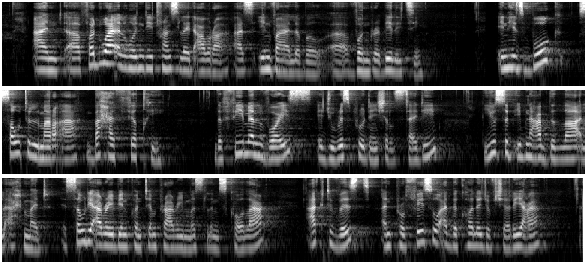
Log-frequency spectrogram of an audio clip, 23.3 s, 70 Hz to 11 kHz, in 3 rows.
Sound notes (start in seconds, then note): 7.6 non-english speech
